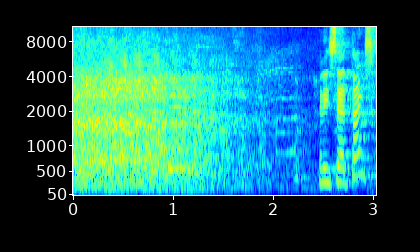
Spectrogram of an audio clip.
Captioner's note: audience laughing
